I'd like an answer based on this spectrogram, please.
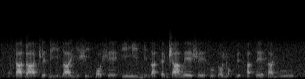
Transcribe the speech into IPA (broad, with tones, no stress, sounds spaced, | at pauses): s a˨ ɗ aː˨ t͡ʃ ɪ˦˨ ɗ iː˨ d aː˨˦ j i˦ ʃ iː˨ k͡p ɔ˨ ʃ eː˦ k iː˦ ɲ iː˦ b i˨ d a˨ s ɛ˨ d͡ʒ aː˦ v eː˦ ʃ eː˨ s u˦ ɗ ɔ˨ j ɔ˨ k͡p ɪ˨ h a˨ t͡s eː˦ z a˨ j uː˦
